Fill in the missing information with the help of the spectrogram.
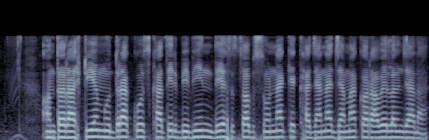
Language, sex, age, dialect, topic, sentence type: Bhojpuri, female, 51-55, Southern / Standard, banking, statement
